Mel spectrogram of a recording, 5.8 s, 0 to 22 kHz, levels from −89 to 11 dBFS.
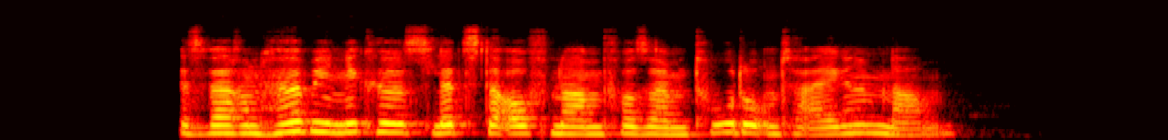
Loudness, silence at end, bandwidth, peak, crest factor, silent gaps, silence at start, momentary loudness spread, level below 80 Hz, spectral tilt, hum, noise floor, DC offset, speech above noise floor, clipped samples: -21 LUFS; 1.1 s; 9.8 kHz; -4 dBFS; 18 dB; none; 0.9 s; 8 LU; -76 dBFS; -4.5 dB/octave; none; under -90 dBFS; under 0.1%; over 69 dB; under 0.1%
